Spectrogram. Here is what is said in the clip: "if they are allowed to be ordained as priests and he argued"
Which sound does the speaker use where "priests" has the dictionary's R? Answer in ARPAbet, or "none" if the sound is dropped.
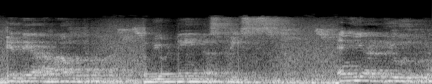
none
